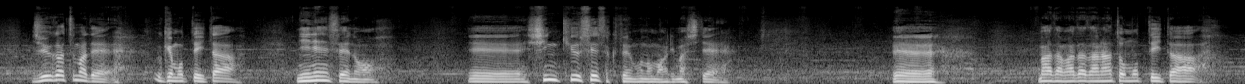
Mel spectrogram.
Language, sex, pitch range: Japanese, male, 130-165 Hz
